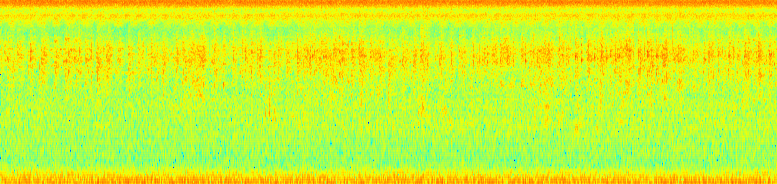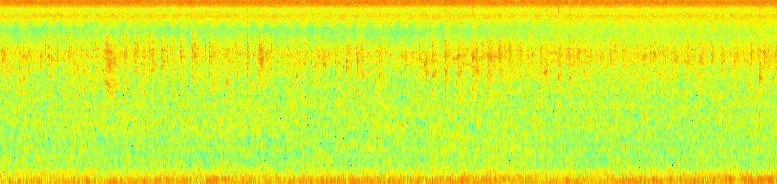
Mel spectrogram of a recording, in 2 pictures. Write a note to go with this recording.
The Ecological Pool in the centre of Daan Forest Park, in the Park, Bird calls, Doing clapping motion, Environmental Traffic Sound, Hot weather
